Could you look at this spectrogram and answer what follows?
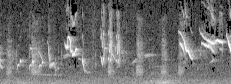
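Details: A male Oriental magpie-robin sings to attract a mate: a varied run of sweet whistles, chirps and rising slurred notes, high-pitched and bright, over a faint background hiss.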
